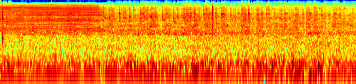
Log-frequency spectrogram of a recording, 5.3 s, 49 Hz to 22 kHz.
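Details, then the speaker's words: 1981 Ford Fairmont wagon, 5.0 V8 with T5 swap, on an old junkyard battery, cold start after sitting two days. It fires up nicely and settles into a smooth, steady low burble with no misfires or tapping, a healthy cold idle. "that fires up real nice so it's not been sitting for months like you guys have seen before"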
